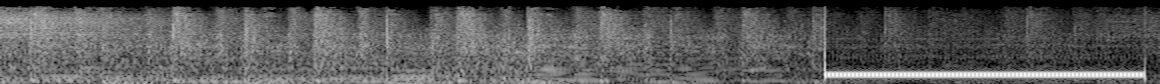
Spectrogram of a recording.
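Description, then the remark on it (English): Music plays for about five seconds, then a loud, steady ringback tone from an outgoing phone call to a guest sounds once for roughly two seconds before cutting off. “Phone ringing.”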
